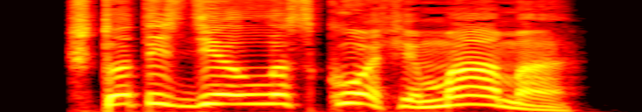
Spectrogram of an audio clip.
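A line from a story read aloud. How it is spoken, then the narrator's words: Shouted. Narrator (Russian): крикнула она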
